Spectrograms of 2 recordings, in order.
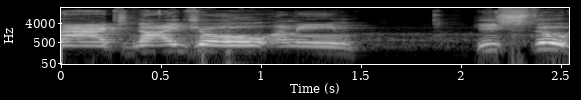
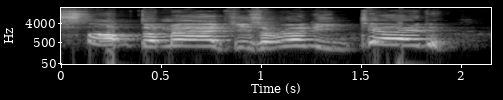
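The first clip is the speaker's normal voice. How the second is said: very high, pleading, begging voice; 11 semitones higher than usual. Retelling a match moment: imitating Tony Baloney begging for mercy. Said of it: "begging for mercy".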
